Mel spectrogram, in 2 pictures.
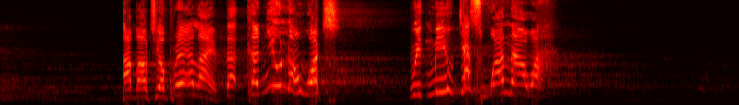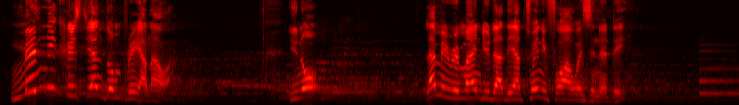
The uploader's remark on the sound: Encounter Service. Preached at The Qodesh.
